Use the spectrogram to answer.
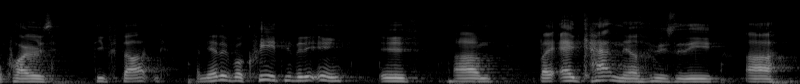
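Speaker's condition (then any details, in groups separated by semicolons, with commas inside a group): Cerebral palsy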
